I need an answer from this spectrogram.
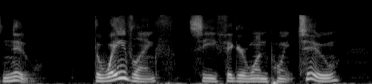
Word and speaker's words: nu: pronounced as Lambda and frequency pronounced as new the wavelength see figure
